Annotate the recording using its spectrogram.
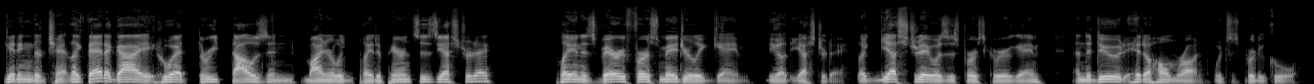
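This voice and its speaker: A man's voice: on the low side, steady tone, brisk, few pauses, darkish tone, smooth, no room sound, studio quality. An American man with a slight lisp and whistling s from false teeth, giving casual, rambling, sweary play-by-play on a live sports stream. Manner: rambling, profane, laid-back fan talk. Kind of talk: casual play-by-play commentary and chat.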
